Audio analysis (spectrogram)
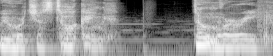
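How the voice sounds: Faint music plays behind a female-sounding, put-on character voice at a medium pitch, delivered at a moderate pace.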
